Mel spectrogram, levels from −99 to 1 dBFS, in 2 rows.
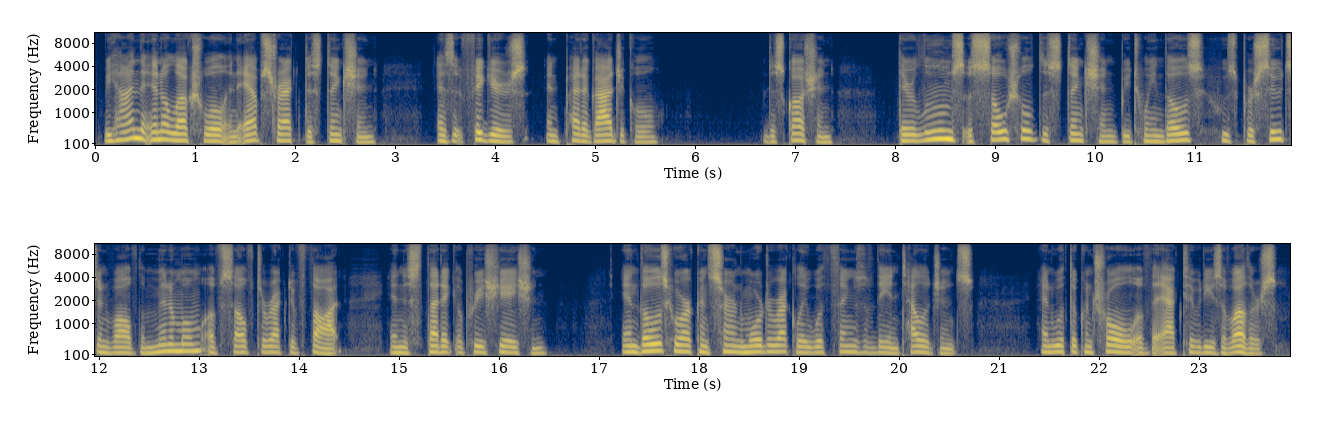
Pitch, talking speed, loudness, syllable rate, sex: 175 Hz, 130 wpm, -18 LUFS, 5.3 syllables/s, female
